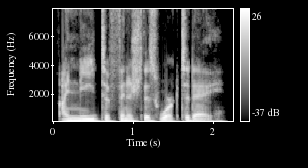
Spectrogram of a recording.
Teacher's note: Need, finish, work are strong. Other words are softer. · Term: stress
